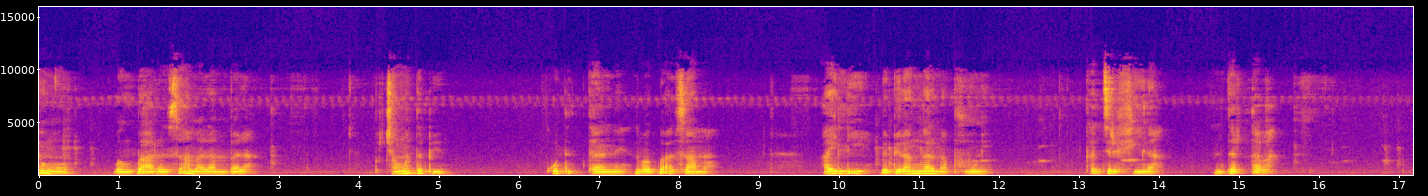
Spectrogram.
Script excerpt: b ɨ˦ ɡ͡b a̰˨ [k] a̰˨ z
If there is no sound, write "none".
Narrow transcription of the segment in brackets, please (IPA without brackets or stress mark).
ʔ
